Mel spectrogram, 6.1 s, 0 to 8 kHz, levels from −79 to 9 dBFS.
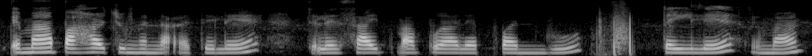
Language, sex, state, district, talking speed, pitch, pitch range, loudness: Wancho, female, Arunachal Pradesh, Longding, 145 wpm, 205 Hz, 200-225 Hz, -21 LUFS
